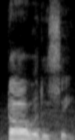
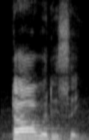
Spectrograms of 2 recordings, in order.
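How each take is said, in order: Both takes have the same delivery.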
